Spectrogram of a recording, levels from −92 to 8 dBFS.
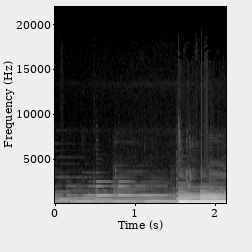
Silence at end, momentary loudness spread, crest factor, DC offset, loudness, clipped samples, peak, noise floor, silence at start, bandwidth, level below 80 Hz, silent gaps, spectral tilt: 0 s; 21 LU; 12 dB; under 0.1%; -12 LUFS; under 0.1%; -2 dBFS; -32 dBFS; 0.05 s; 3.5 kHz; -44 dBFS; none; -10 dB/octave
